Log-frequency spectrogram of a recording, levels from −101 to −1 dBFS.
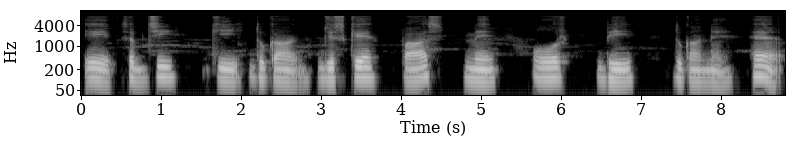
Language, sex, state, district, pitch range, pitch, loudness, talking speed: Hindi, male, Uttar Pradesh, Muzaffarnagar, 105-120 Hz, 110 Hz, -31 LUFS, 75 wpm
